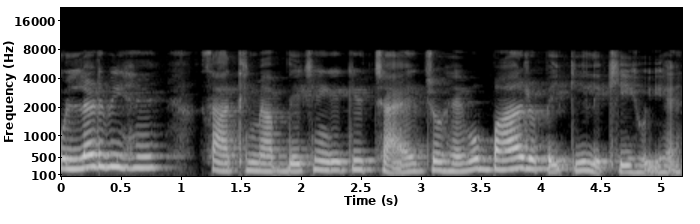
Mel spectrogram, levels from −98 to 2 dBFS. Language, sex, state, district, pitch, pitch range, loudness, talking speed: Hindi, female, Uttar Pradesh, Varanasi, 205 Hz, 180-235 Hz, -29 LUFS, 210 wpm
